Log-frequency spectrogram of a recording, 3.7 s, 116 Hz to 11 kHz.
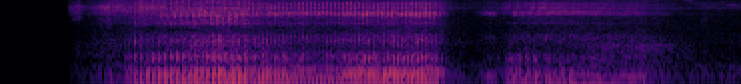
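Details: Sleeping dog recorded June 8th, 2014: one long, rough, rumbling snore of about two seconds, deep and buzzing, followed by a softer, fading breath.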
